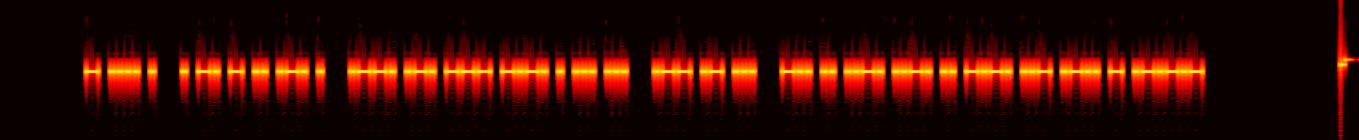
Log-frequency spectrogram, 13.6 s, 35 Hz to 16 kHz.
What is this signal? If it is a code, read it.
Morse code, heard as a keyed tone, about 32 wpm, 700 Hz. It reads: THE ENTIRE PROCESS WAS DIFFICULT.
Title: Sentences from Top 1000 Words - Review Part 5 - 30wpm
